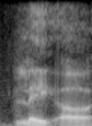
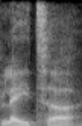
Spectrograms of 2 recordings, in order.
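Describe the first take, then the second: First: The middle T is a glottal stop. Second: The middle T is a clear T. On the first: "we tend to speak with a glottal stop" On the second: "instead of"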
